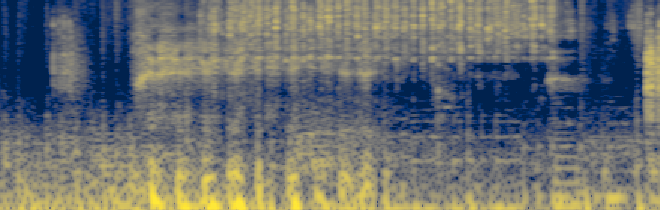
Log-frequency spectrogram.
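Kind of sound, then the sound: dice being rolled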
